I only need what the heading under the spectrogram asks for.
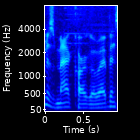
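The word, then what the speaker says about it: Magcargo: His name is Mag Cargo. I've been saying his name wrong.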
